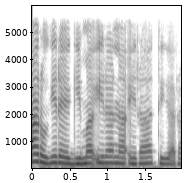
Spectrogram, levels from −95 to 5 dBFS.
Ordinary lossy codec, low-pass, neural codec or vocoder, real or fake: none; 5.4 kHz; none; real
